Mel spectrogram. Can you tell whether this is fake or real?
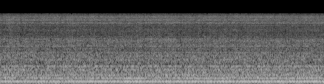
real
